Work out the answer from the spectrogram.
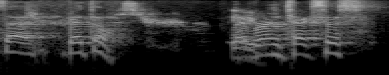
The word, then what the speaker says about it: Cleburne: Is that how you would pronounce that, Beto? Cleburne, Texas? Cleburne, Texas, yep.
